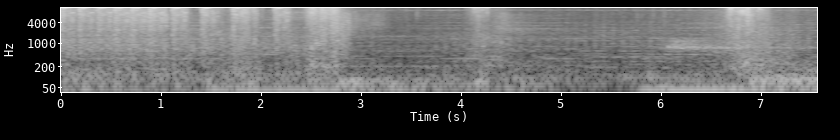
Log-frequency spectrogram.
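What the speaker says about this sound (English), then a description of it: "Open fire!" Heavy gunfire in Batman: The Telltale Series bursts out in rapid loud volleys and booming blasts, with a brief lull before another burst of shots and impacts.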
